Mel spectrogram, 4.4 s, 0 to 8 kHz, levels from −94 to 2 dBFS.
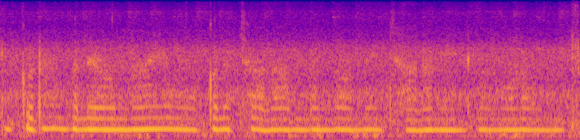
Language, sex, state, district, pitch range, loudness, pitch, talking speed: Telugu, female, Andhra Pradesh, Manyam, 230-235 Hz, -20 LUFS, 230 Hz, 165 wpm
